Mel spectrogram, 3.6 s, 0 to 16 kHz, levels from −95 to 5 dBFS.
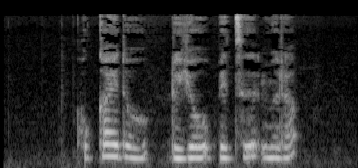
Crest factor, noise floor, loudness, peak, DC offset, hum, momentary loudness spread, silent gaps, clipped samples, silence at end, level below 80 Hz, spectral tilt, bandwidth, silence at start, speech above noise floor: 22 dB; -66 dBFS; -22 LUFS; -2 dBFS; under 0.1%; none; 16 LU; none; under 0.1%; 0.6 s; -66 dBFS; -3 dB/octave; 12 kHz; 0.75 s; 44 dB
